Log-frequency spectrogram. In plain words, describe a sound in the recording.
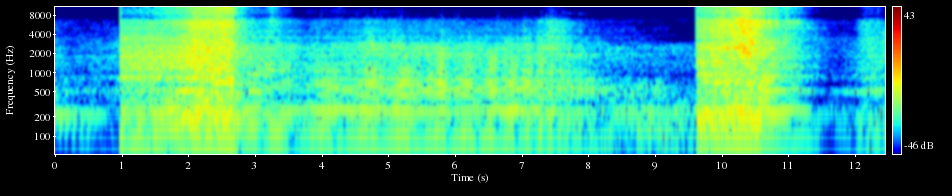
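A pickup truck drives past close by with its engine roaring.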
